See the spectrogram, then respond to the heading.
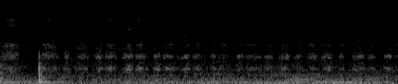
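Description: A plastic stylus tip drags across a flat glass iPad tablet screen in coloring strokes, making a soft, steady scratching rub. The strokes repeat in a quiet, even rhythm with one sharper tap near the start.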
